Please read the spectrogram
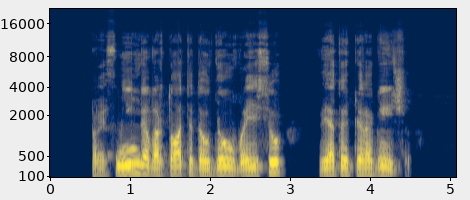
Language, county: Lithuanian, Kaunas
